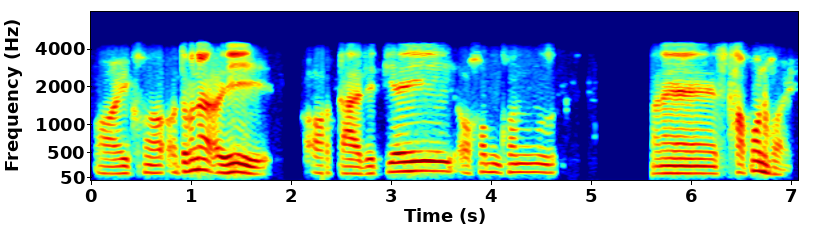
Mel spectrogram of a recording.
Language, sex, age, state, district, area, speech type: Assamese, male, 60+, Assam, Kamrup Metropolitan, urban, conversation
